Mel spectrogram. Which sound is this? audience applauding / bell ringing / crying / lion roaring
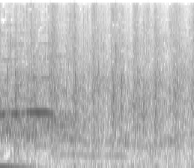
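audience applauding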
